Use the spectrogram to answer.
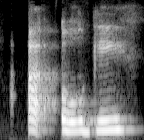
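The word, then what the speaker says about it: Ölgii: Nicole, how do you pronounce this? Olgi.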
